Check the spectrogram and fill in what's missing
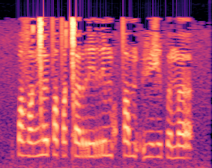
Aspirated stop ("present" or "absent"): absent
